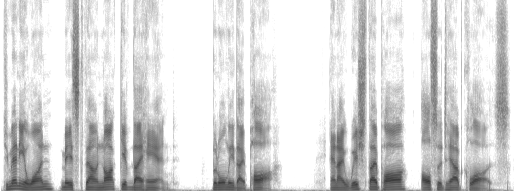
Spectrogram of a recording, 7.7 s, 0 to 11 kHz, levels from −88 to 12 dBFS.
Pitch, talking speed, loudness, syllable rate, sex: 110 Hz, 180 wpm, -19 LUFS, 4.5 syllables/s, male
